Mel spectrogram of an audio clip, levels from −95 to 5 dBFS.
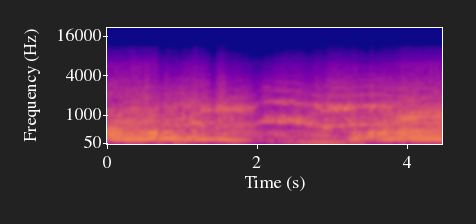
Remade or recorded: remade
